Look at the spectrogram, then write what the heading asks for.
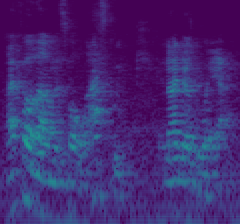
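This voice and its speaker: A man voicing a calm, knowing male friend in a spoken parable, speaking in a matter-of-fact way. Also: mid-range voice, fast, lightly acted. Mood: reassuring. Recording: echoey room, mic far off, background noise.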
